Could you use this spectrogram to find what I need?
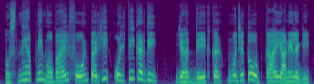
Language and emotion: Hindi, disgusted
